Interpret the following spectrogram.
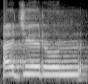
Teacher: جیم کے اوپر جو ساکن ہے اس کو قلقلے کے ساتھ پڑھیں گے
